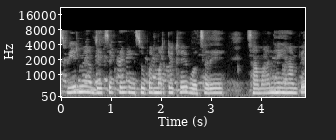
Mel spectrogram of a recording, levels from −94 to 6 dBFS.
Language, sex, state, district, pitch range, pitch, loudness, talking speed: Kumaoni, female, Uttarakhand, Uttarkashi, 200-225 Hz, 210 Hz, -14 LUFS, 195 wpm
